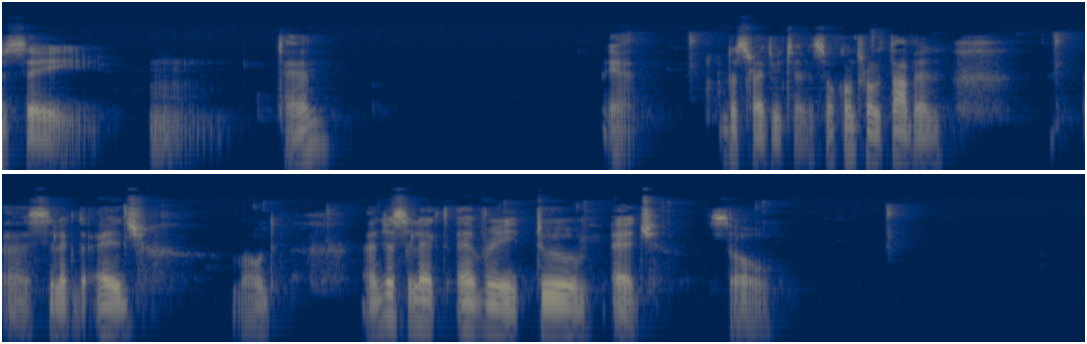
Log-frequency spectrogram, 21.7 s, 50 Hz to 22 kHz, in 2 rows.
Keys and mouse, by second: 7.1-8.4 drag, 8.4 ctrl+Tab.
